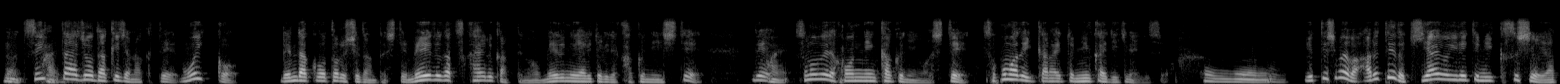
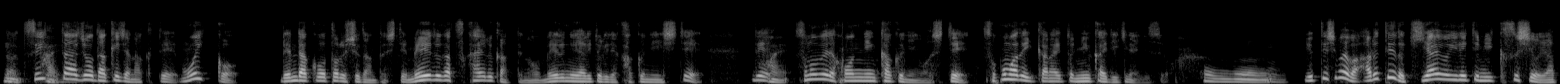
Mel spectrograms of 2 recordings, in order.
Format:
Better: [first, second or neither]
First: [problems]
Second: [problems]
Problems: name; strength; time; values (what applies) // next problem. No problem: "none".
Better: second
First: garbled, watery; badly; nothing above 8 kHz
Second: garbled, watery; slightly; nothing above 7.5 kHz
